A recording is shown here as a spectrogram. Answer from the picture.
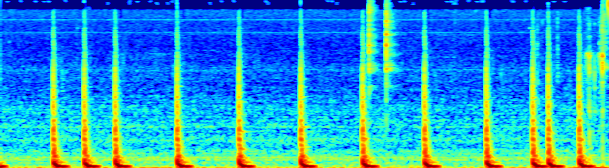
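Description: A soloed electronic kick drum playing on its own: about a dozen short, deep thumps, each with a click at the start and a quick drop in pitch, in an uneven, syncopated rhythm with gaps of silence between hits.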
